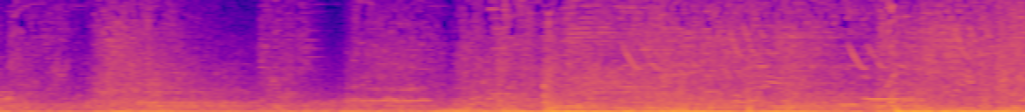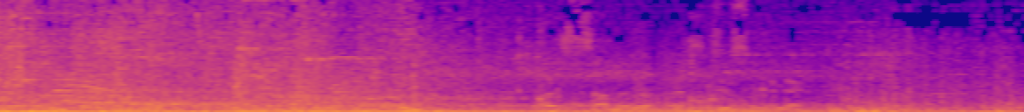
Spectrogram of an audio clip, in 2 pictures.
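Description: Game spell effects blast and crackle in a fierce battle.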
